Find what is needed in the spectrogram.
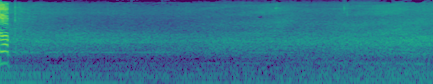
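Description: Distant road traffic: a steady low rumble with no distinct events.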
